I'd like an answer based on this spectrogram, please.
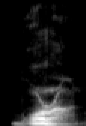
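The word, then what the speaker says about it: Bodhrán: It's called a tipper, and it's spelled Bodhran, and it's pronounced boron.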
